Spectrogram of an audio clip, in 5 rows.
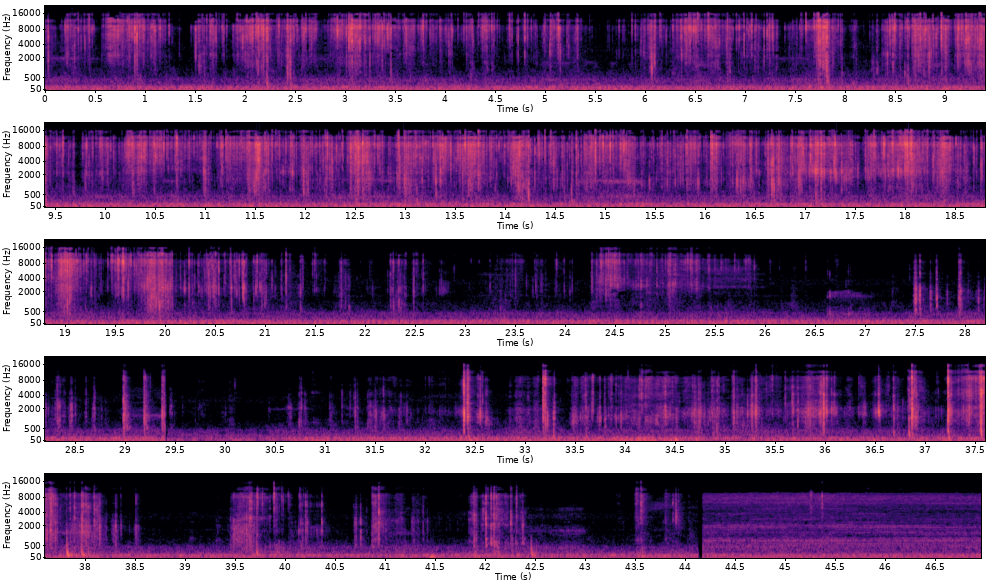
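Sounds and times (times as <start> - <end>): plastic wrappers crinkling: 0.0 - 25.9, 30.8 - 38.6, 39.4 - 42.6
crunching: 0.0 - 29.4.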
